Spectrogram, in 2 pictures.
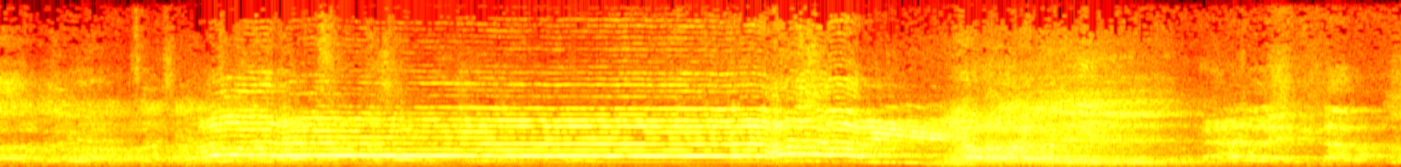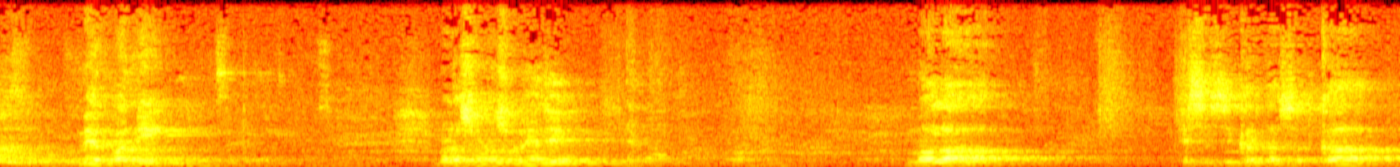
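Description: A man chants loudly and melodiously through a microphone, his voice echoing in a hall.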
